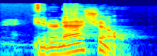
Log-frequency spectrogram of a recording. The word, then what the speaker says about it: international: You have NT in the middle, the T is silent. Other examples, internet. Internet or internet. International. International or international.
